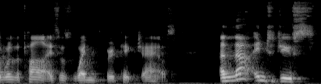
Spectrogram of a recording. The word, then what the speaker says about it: Wednesbury: Now that somebody's taught me how to pronounce that properly, because the last time I kept saying Wednesbury, and they're going, no, I live there, it's Wednesbury. That's a case we took.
